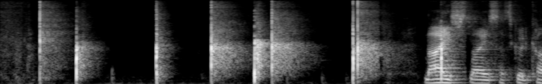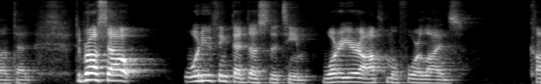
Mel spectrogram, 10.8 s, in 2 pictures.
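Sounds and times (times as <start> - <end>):
slow clapping: 0.2 - 4.6
speech: 4.2 - 10.1.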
